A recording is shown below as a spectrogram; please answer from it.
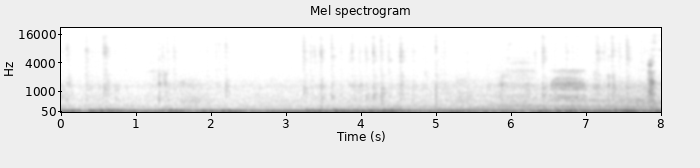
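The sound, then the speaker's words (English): Fingers type on a computer keyboard in quick, irregular bursts of light clicking keystrokes over a low, steady rumble. “Type in maybe that. Type in Chariot of the Gods.”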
